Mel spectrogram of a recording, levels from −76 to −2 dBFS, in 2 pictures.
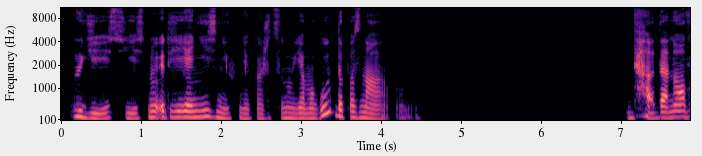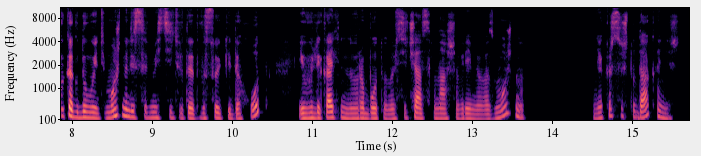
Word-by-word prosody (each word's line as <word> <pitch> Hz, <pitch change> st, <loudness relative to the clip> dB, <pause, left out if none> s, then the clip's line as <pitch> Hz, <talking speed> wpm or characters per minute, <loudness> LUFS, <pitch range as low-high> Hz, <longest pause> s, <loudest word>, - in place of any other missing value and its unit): Ну 190 Hz, -, +2 dB
есть, 145 Hz, -2 st, -1 dB
есть. 140 Hz, 0 st, -4 dB
Но 170 Hz, -, +2 dB
это 170 Hz, 0 st, +3 dB
я 175 Hz, 0 st, +6 dB
не 180 Hz, +2 st, +2 dB
из 185 Hz, -2 st, 0 dB
них, 145 Hz, -3 st, -3 dB
мне 140 Hz, -2 st, -5 dB
кажется. 140 Hz, +2 st, -9 dB
Ну 150 Hz, 0 st, -1 dB
я 145 Hz, 0 st, +1 dB
могу 140 Hz, -, +2 dB
допоздна, 160 Hz, -, 0 dB
эм. -, -, -20 dB, 2.7 s
Да, 155 Hz, -2 st, +4 dB
да. 160 Hz, +1 st, +7 dB
Ну, 175 Hz, +3 st, +3 dB
а 180 Hz, -, +5 dB
вы 200 Hz, -, -6 dB
как 195 Hz, -5 st, +6 dB
думаете, 155 Hz, -3 st, 0 dB
можно 210 Hz, +7 st, +1 dB
ли 185 Hz, -, +1 dB
совместить 155 Hz, -1 st, -1 dB
вот 145 Hz, -1 st, -12 dB
этот 145 Hz, 0 st, +1 dB
высокий 145 Hz, -1 st, -3 dB
доход 135 Hz, 0 st, -2 dB, 0.5 s
и 145 Hz, -, +2 dB
увлекательную 150 Hz, -1 st, +2 dB
работу? 145 Hz, -2 st, -1 dB
Но 135 Hz, -, -4 dB
сейчас, 150 Hz, +1 st, 0 dB
в -, -, -8 dB
наше 140 Hz, 0 st, -3 dB
время 135 Hz, -2 st, -4 dB
возможно? 170 Hz, -, -5 dB, 0.8 s
Мне 150 Hz, +3 st, -5 dB
кажется, 210 Hz, +2 st, -3 dB
что, 185 Hz, -, -6 dB
да, 165 Hz, 0 st, +2 dB
конечно. 145 Hz, -6 st, -8 dB
150 Hz, 170 wpm, -28 LUFS, 140-170 Hz, 2.7 s, да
